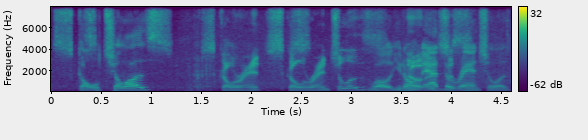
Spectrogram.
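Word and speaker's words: Skulltula: So I've always pronounced them skullas, but apparently it's the same spelling as tarantula, but they just changed skull and like from tarant to skull.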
